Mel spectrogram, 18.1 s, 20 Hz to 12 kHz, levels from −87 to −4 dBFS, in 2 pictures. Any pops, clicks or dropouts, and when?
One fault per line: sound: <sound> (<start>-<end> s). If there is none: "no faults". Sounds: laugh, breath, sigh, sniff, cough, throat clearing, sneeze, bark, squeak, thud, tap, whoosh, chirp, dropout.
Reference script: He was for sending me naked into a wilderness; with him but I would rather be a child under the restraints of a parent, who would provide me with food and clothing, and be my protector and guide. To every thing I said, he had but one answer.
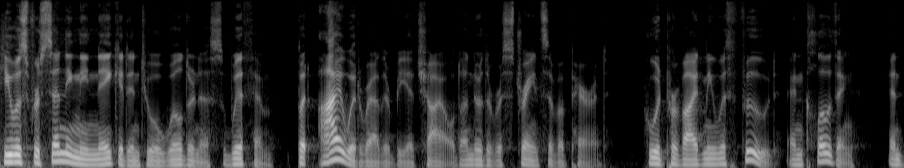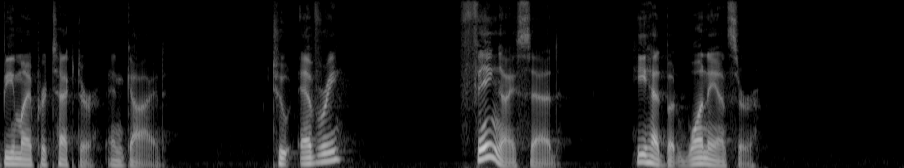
no faults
